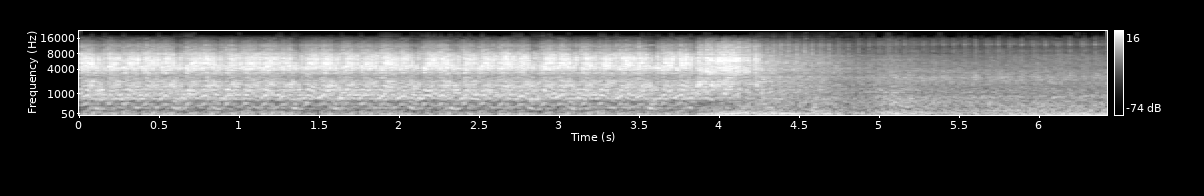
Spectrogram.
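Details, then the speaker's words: 1962 Ford Econoline with 200 six, new factory-type mechanical fuel pump fitted, first crank: settles into a rough but steady running rumble, fuel pump now feeding the engine; normal start. "Okay, we got a pump again."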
